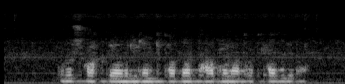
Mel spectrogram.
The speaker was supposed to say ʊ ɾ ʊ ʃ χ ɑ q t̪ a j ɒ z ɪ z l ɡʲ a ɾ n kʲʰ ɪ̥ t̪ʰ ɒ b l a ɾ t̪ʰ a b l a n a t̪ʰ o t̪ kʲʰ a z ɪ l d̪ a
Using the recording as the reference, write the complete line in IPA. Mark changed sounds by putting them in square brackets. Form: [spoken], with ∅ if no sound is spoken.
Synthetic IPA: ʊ ɾ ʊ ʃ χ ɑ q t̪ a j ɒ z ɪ [∅] l ɡʲ a [∅] n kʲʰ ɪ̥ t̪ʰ ɒ b l a ɾ t̪ʰ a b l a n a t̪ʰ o t̪ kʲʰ a z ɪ l d̪ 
